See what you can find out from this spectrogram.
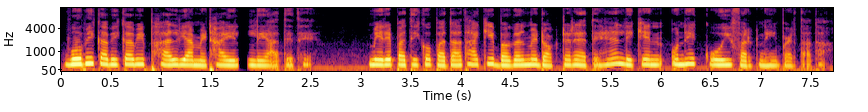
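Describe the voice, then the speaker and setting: A woman narrating a first-person story in a steady storytelling tone. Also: fairly high pitch, no room sound.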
